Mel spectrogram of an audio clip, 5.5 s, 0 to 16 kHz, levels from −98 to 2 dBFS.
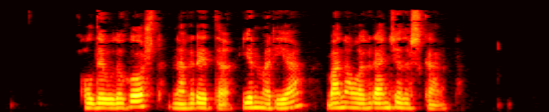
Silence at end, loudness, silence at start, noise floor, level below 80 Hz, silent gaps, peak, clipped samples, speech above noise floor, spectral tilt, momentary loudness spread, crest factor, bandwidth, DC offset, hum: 1.05 s; -26 LUFS; 0.8 s; -78 dBFS; -76 dBFS; none; -10 dBFS; under 0.1%; 53 dB; -5.5 dB/octave; 9 LU; 18 dB; 11.5 kHz; under 0.1%; none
